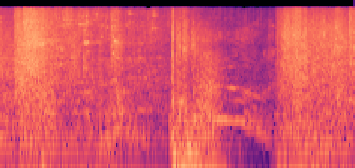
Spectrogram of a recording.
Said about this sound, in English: he picks him up, he puts him through a wall, he hits him with a toilet!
